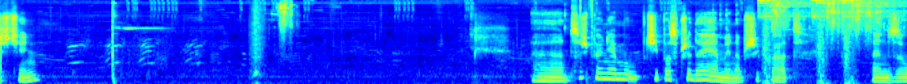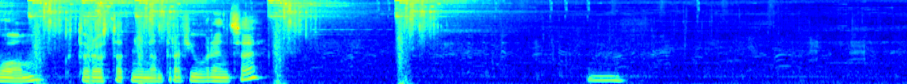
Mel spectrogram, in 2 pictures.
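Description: Short game interface clicks sound as items are moved.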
